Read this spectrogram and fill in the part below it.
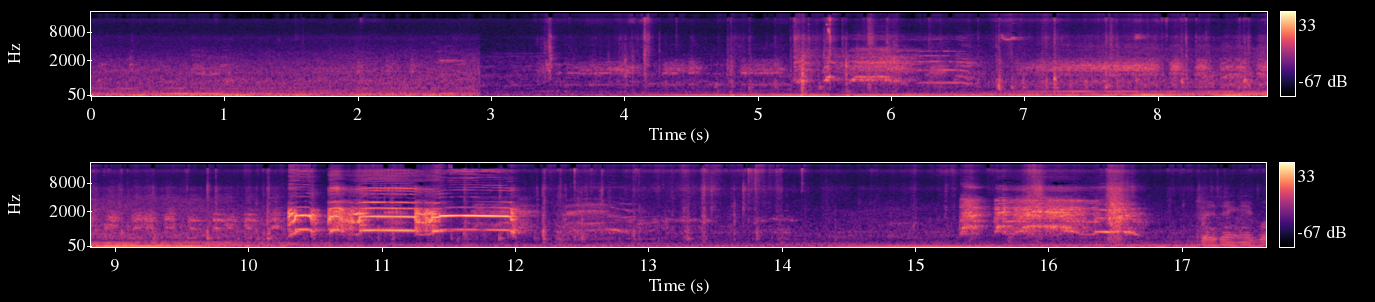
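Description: A rooster crows loudly nearby, a long strained call over a steady background hum, with softer clucking and rustling around it.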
